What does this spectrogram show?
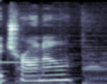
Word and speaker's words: Toronto: this is just smt don't pronounce T's down here completely Fair honestly it's just a me thing that I pronounce my te's a lot of the time normally I would say trono Tron trono but uh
